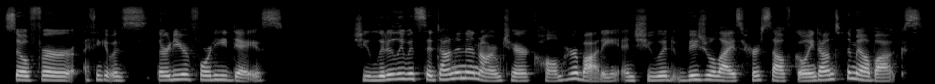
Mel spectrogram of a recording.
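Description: A woman coach talks casually on her podcast, her enthusiasm showing as she wanders from one thought to the next. Her voice sits at an average pitch, and her delivery is warm-hearted but loose, like a chat with a friend. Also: normal speed. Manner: enthusiastic, meandering, conversational. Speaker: podcast host and life coach. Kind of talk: casual spiritual talk.

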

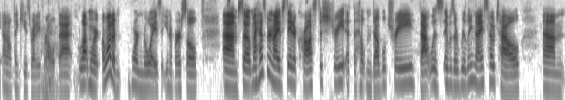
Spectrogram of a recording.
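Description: A young adult woman hosting a casual podcast chat, talking in a relaxed way with many ums. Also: lowish voice, moderate pace, clear, resonant tone, no echo. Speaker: podcast host.

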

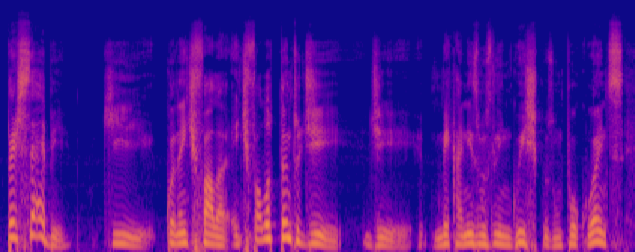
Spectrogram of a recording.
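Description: Speaking at a moderate pace in an expressive, medium-pitched voice with a darkish tone, a podcast host with a Brazilian Portuguese accent explores history conversationally and thoughtfully. He often restarts his phrasing and slips in rhetorical asides, and the studio sound is clean with no echo.

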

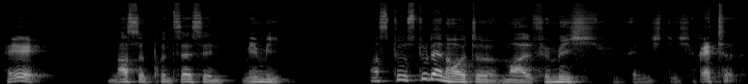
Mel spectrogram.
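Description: A man voicing a sly, cunning rat in a children's story, talking low and mockingly. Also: sing-song, slow, slightly rough, exaggerated voice. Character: sly, independent rat, nobody's servant.

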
